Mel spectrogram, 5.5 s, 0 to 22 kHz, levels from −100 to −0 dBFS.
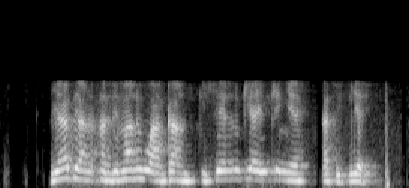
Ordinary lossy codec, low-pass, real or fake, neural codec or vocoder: AAC, 32 kbps; 3.6 kHz; fake; codec, 24 kHz, 3 kbps, HILCodec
